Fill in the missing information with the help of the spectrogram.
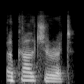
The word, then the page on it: acculturate: Indian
